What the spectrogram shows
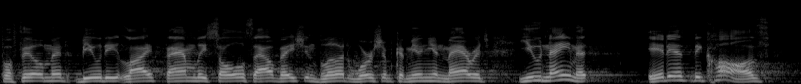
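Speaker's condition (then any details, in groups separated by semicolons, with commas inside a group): No condition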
